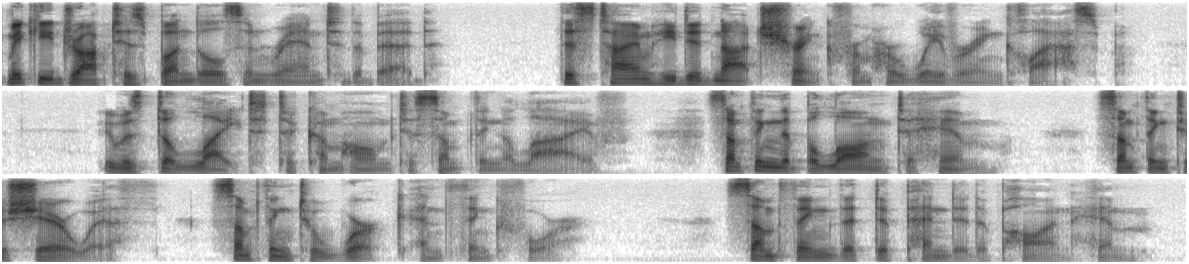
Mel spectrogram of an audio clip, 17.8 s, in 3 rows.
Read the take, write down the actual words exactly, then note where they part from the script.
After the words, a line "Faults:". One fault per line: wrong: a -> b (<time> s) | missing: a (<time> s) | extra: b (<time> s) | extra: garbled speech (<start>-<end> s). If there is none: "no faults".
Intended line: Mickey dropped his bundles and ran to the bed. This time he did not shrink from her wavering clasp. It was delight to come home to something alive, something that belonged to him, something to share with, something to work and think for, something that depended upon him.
Mickey dropped his bundles and ran to the bed. This time he did not shrink from her wavering clasp. It was delight to come home to something alive, something that belonged to him, something to share with, something to work and think for, something that depended upon him.
Faults:
no faults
